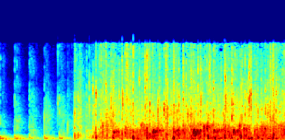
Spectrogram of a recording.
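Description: Audience applause after a piano piece: a few scattered claps start it, and about a second in it swells into steady, full applause.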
